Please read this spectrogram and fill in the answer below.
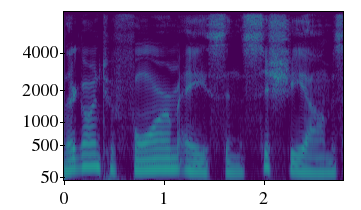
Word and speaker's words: syncytium: muscle cells and they're going to form a synthetium is how to pronounce that word a syncytium is a collection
